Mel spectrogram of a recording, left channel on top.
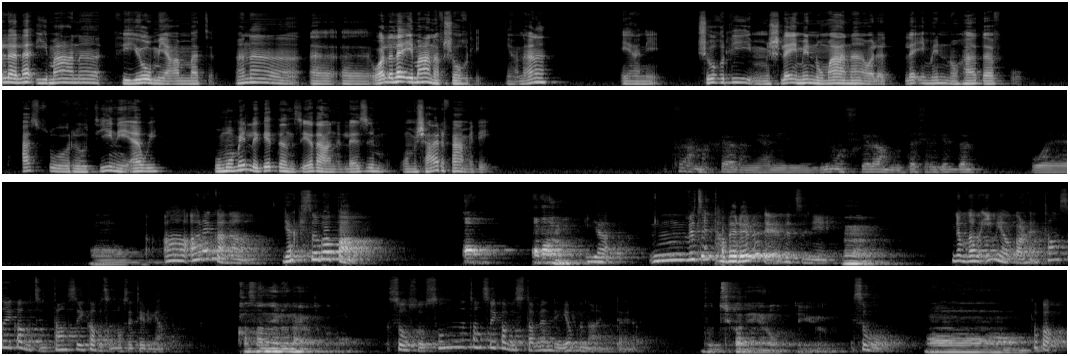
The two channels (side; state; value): both; different; correlation 0.00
